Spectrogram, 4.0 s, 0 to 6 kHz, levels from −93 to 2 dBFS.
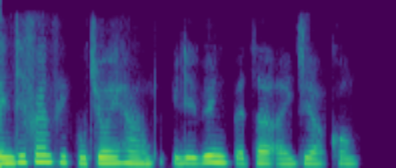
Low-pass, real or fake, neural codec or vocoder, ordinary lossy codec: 5.4 kHz; fake; codec, 16 kHz in and 24 kHz out, 0.9 kbps, LongCat-Audio-Codec, four codebook decoder; AAC, 32 kbps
